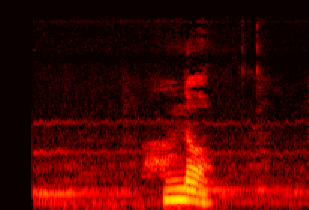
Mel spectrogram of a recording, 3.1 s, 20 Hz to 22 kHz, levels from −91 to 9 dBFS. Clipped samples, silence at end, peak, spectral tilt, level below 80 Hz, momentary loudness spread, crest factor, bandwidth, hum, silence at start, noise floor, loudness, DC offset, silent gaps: under 0.1%; 0.9 s; -14 dBFS; -8.5 dB/octave; -66 dBFS; 25 LU; 18 dB; 11 kHz; none; 0.35 s; -55 dBFS; -28 LUFS; under 0.1%; none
